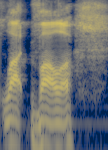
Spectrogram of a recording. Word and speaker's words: Latvala: the series absolutely and thank you for correcting me on the pronunciation of his last name which is latvala just was always difficult to say because you got that t and V right next to each other without a vowel but uh and the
